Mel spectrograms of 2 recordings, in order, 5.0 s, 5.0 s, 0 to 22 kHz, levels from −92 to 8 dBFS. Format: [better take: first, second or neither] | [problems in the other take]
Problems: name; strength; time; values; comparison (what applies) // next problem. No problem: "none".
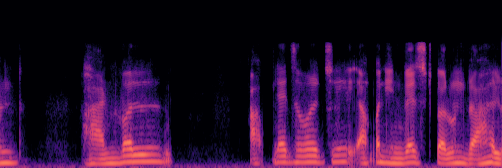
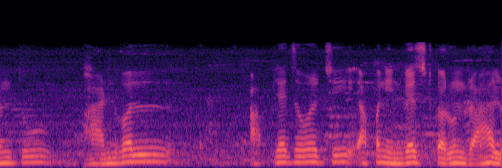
second | noise reduction (neural diffusion model UNIVERSE++)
